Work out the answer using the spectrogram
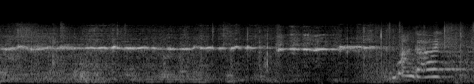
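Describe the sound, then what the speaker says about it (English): A sustained whistle, used to call trained penguins, holds a steady pitch for several seconds, then slides into short bird-like calls near the end, with faint voices and activity in the background. "What we've trained the birds to do is to come to a call, a whistle."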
